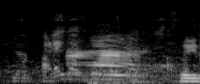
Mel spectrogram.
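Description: A single moo from one of the cattle: one short call of under a second, starting about half a second in.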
